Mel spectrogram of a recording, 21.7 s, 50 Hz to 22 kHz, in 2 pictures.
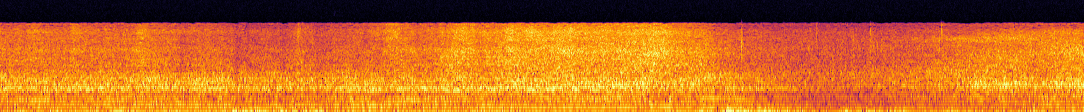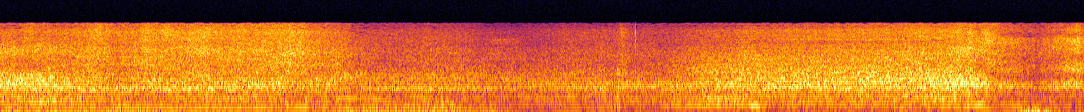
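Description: Abarth 500C's 1.4 T-Jet turbocharged four-cylinder engine accelerating hard, its pitch rising in several long pulls through the gears, with road and wind noise as the car drives by.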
